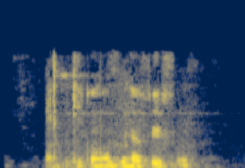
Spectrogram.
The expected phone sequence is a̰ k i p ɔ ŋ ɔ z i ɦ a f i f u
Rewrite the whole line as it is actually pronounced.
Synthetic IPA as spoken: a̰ k i k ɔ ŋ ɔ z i ɦ a f i f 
